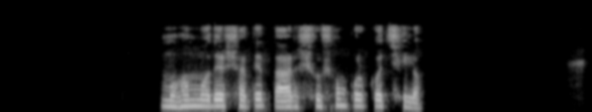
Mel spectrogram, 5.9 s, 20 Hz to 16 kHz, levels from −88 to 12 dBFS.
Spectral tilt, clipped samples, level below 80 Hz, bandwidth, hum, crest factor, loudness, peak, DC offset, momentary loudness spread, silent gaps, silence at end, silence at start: -5 dB/octave; under 0.1%; -60 dBFS; 7.8 kHz; none; 20 dB; -20 LUFS; -4 dBFS; under 0.1%; 7 LU; none; 1.7 s; 1.6 s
